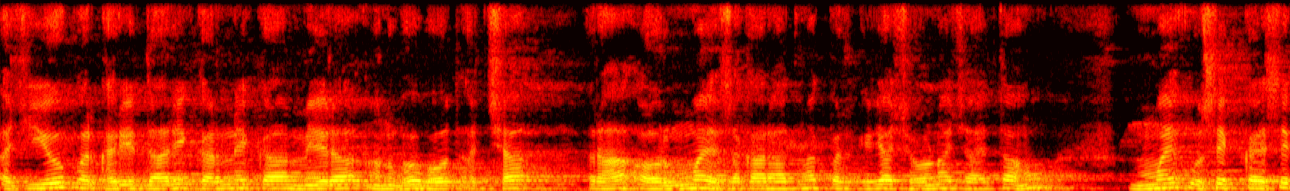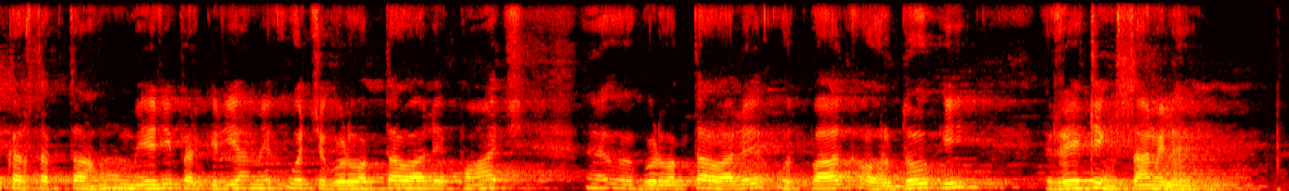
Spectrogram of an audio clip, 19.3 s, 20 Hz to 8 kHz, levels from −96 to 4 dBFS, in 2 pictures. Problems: constant background noise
